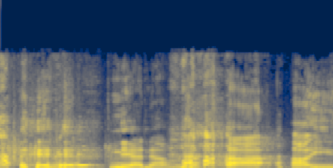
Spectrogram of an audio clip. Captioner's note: laughter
